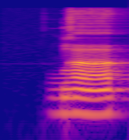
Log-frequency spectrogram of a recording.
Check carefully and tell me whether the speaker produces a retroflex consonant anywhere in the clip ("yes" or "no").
no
